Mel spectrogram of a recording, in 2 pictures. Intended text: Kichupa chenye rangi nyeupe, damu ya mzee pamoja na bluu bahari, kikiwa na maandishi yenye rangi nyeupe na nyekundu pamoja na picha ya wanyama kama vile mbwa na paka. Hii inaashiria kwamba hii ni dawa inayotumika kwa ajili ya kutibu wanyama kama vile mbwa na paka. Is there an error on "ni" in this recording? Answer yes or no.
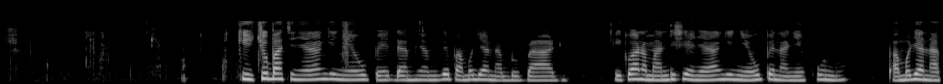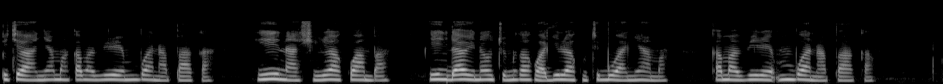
yes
